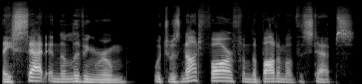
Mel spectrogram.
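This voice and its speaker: A man's voice: mid-range voice, fairly quick, a bit bright, no echo, clean studio sound. A man reading a scripted first-person literary story as an audiobook narrator.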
